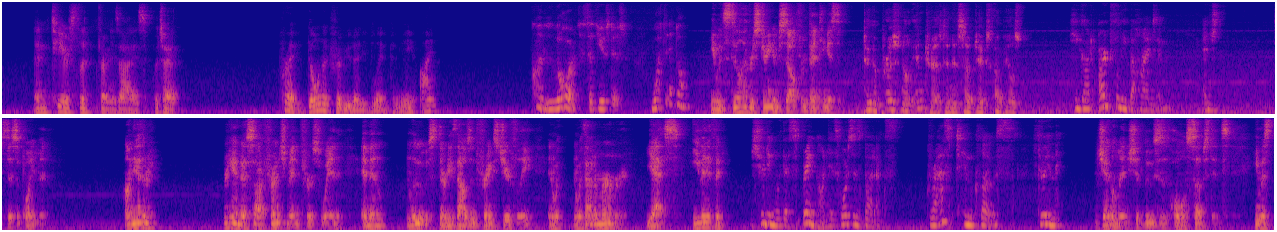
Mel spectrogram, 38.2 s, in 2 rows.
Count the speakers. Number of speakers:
six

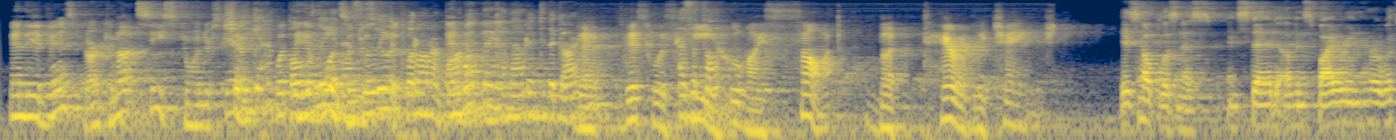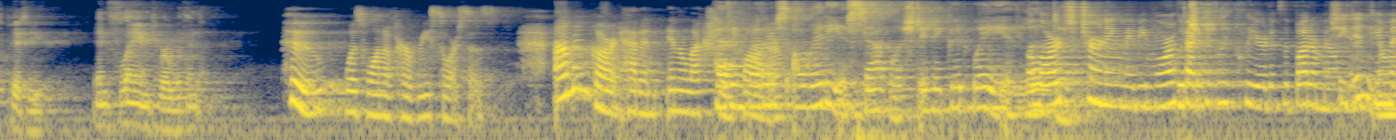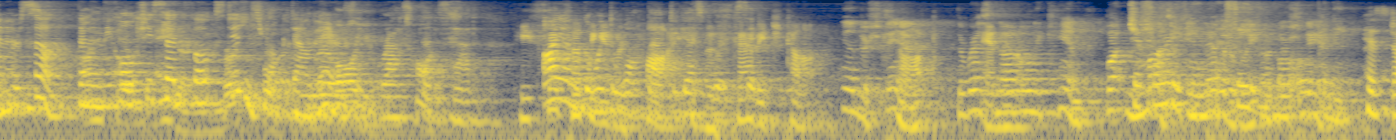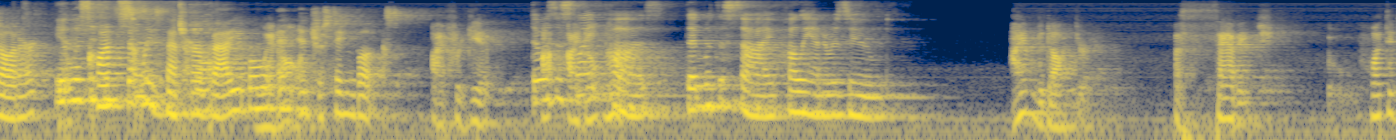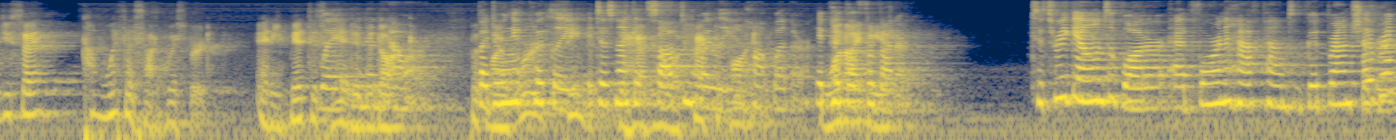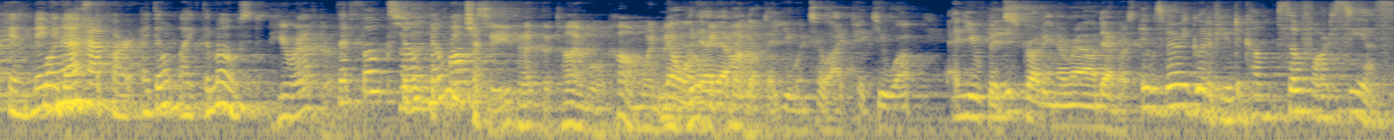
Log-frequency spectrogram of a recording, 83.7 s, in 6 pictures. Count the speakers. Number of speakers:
eight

